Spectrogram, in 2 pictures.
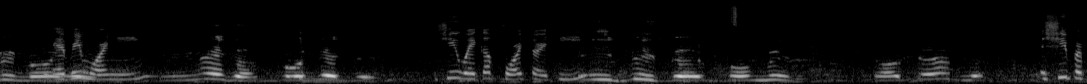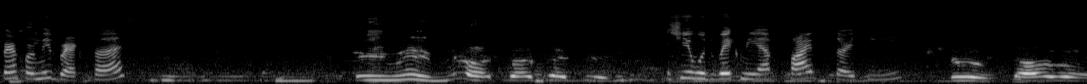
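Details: Dysarthria in an adult man with severe cerebral palsy. His wife was the first person able to understand him and speaks for him, and the host could follow him only after about 15 minutes of lip-reading.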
